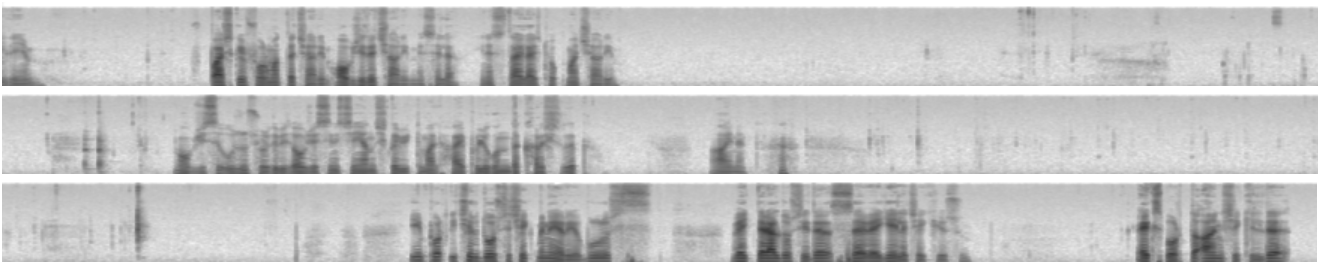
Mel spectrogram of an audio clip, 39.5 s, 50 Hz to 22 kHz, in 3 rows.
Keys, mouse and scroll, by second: 0.8-17.1 drag, 17.1-20.0 scroll down 4, 20.0-20.4 scroll down 4, 20.5 middle click, 21.0 click, 21.2-21.5 scroll up 3, 21.5-22.9 middle drag, 22.9 click, 23.3 g, 24.1 click, 24.3 g, 25.0 click, 25.2 g, 25.8-26.2 scroll down 5, 26.2-27.6 drag, 27.6 Delete, 28.9-39.4 drag.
